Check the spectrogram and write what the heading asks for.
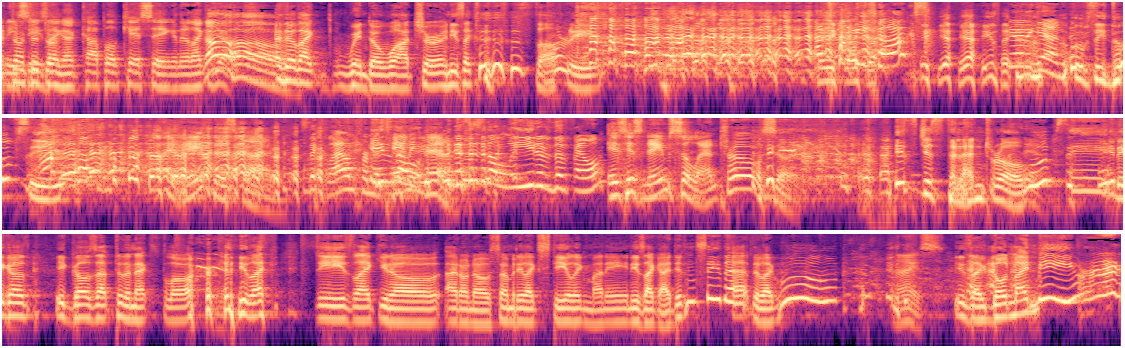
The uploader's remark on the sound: Perform a live version of the podcast. At Comedy Bar as part of the Just for Laughs Toronto comedy festival.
